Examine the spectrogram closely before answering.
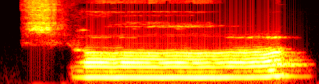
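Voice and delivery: شا with the vowel held for three counts; long madd. Shown as a demonstration. Teacher showing the long madd on شا. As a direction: pull out شا long. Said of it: "تین الف کے برابر".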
